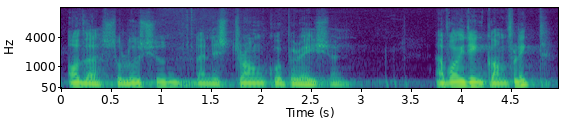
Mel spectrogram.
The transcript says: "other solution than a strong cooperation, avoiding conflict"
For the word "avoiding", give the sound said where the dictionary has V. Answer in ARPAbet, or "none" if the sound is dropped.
V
